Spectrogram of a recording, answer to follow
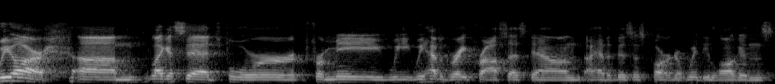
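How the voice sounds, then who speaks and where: The man's voice is loud, medium in pitch, with a bright, sharp tone and fairly even intonation. He talks at a fairly slow pace with hardly any pauses. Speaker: mortgage company owner. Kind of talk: interview.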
